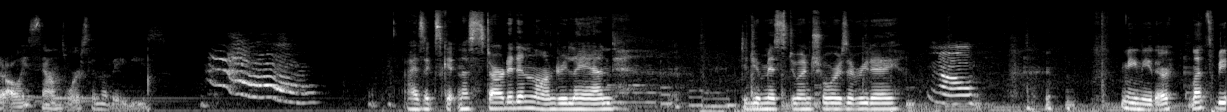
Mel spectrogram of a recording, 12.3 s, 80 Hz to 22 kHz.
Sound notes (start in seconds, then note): 2.2 exclaiming; 10.1 chuckling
